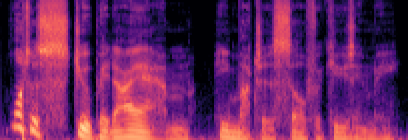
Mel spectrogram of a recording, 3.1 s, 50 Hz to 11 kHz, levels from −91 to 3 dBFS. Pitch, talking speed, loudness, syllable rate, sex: 100 Hz, 175 wpm, -18 LUFS, 5.1 syllables/s, male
